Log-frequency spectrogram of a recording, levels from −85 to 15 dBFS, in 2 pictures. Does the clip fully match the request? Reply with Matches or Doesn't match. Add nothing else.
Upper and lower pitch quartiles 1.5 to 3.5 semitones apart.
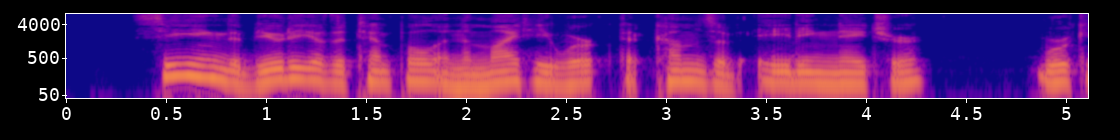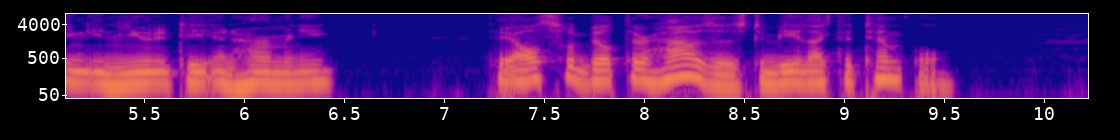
Matches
